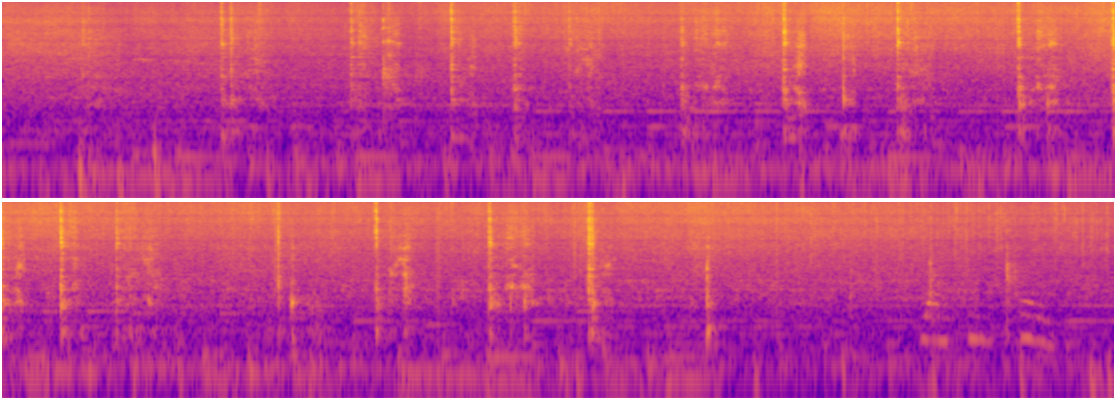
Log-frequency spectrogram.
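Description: Fried rice sizzling in a steel wok while a metal ladle stirs and tosses it, scraping and clinking sharply against the pan many times at an irregular pace.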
